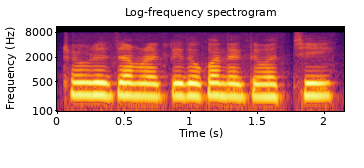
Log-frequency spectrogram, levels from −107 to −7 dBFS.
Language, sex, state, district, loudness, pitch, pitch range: Bengali, female, West Bengal, Cooch Behar, -13 LUFS, 230 Hz, 225-235 Hz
